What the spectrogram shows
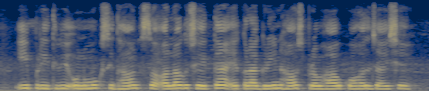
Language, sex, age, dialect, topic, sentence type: Maithili, female, 25-30, Eastern / Thethi, agriculture, statement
